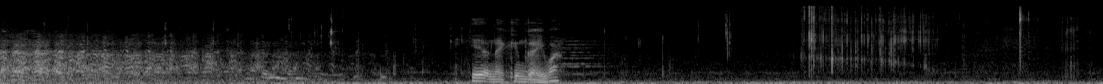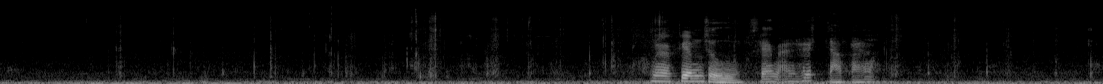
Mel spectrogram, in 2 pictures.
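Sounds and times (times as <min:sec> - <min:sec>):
chewing with crunches: 0:02.2 - 0:04.8, 0:06.0 - 0:22.0
crunchy bite into fried food: 0:06.6 - 0:11.1.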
